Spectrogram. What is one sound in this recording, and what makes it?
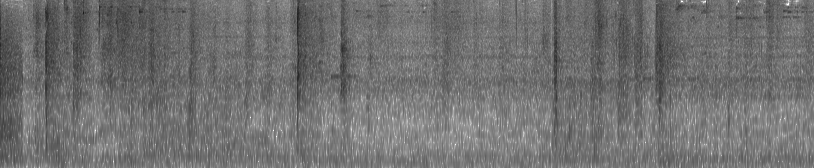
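An armoured vehicle's engine rumbles close by.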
